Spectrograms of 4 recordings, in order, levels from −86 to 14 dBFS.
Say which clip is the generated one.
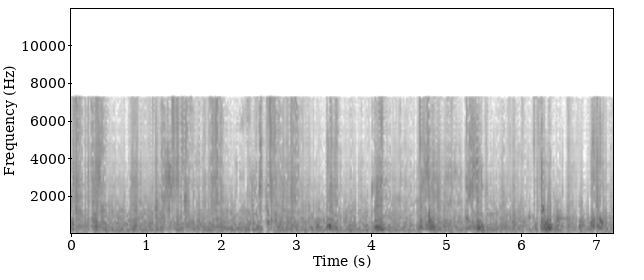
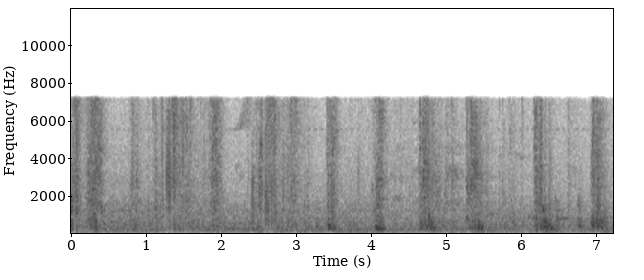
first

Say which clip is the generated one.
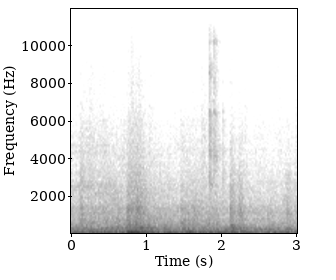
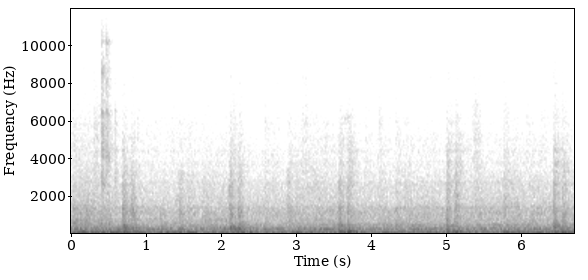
second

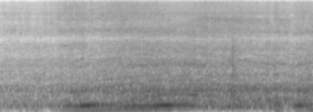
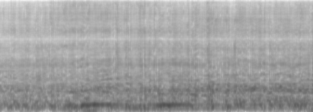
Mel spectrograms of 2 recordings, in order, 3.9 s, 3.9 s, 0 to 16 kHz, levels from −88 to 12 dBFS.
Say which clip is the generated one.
second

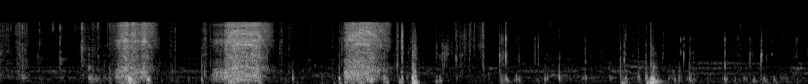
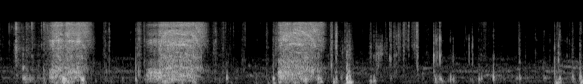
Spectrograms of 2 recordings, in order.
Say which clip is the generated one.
second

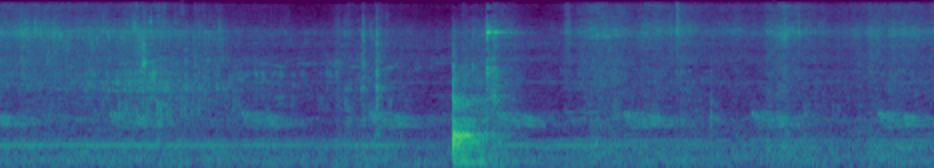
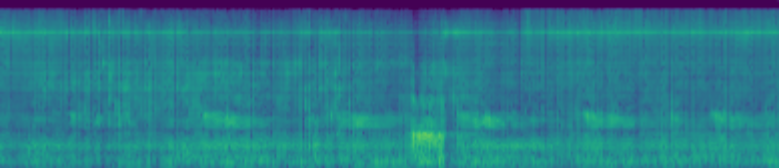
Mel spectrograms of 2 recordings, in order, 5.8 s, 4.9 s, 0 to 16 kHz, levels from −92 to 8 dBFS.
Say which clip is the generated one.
second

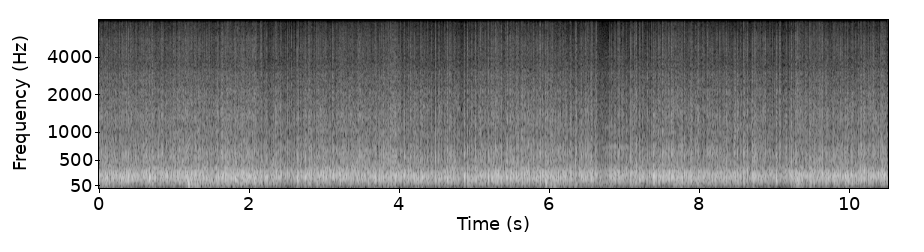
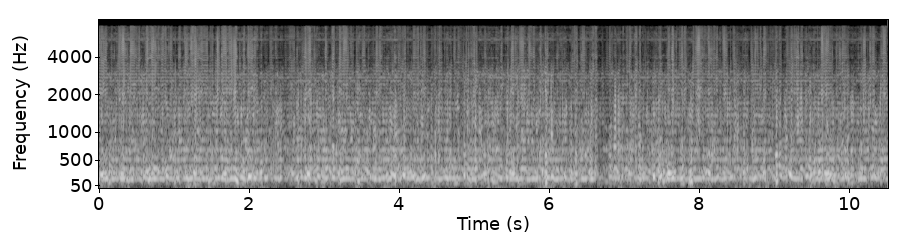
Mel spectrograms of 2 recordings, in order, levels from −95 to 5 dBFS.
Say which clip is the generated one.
second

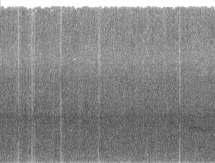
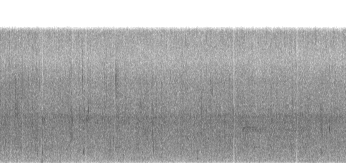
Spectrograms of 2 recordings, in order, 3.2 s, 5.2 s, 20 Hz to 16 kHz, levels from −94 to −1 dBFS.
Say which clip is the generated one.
first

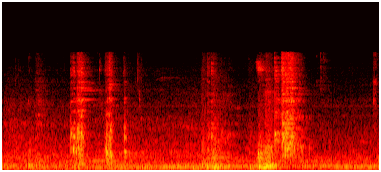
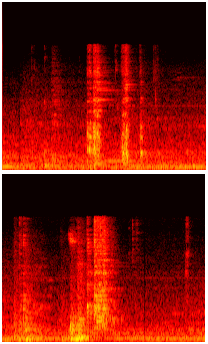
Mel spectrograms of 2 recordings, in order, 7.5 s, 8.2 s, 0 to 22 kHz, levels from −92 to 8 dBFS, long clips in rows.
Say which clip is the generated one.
first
